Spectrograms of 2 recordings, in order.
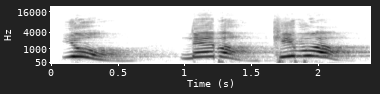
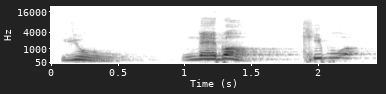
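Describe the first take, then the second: First: It is said in a loud voice. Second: It is said in a somewhat louder voice. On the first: "마지막 큰 소리로" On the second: "조금 더 목소리를 높여서"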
